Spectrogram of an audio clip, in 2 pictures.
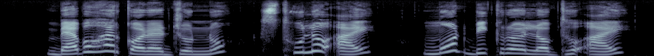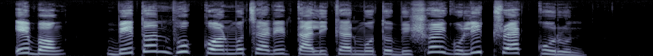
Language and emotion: Bengali, neutral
